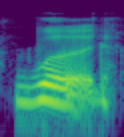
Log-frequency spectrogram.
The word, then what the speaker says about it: would: put the symbol here would so this is uh like good it's very similar to ooh like who but ooh your lips are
